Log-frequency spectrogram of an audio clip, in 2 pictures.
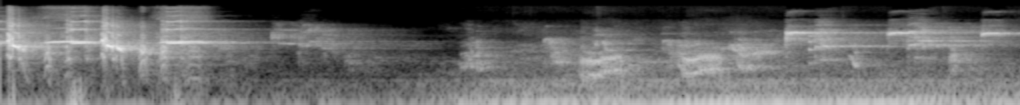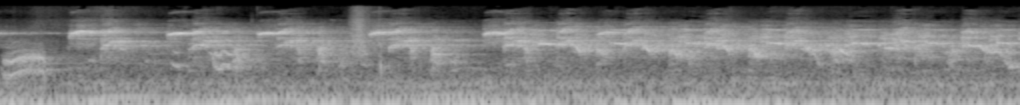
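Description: Grey francolin: loud, harsh squawking notes open the clip, then a dense run of rapid chattering, squeaky calls over a low steady hum.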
